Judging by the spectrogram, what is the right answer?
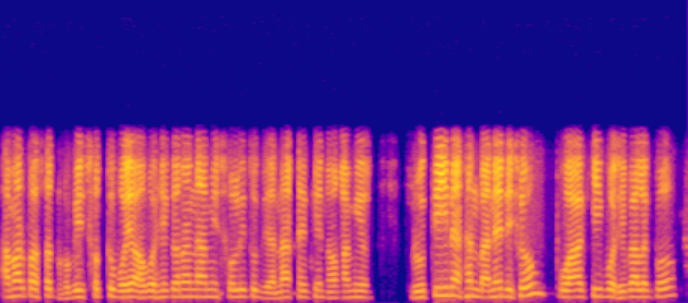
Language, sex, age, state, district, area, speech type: Assamese, male, 45-60, Assam, Barpeta, rural, conversation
